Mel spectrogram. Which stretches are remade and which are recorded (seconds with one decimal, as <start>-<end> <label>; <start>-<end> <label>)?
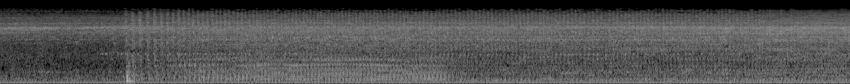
0.0-7.6 recorded; 7.6-8.5 remade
